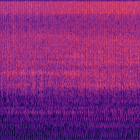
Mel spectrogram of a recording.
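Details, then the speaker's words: Used car being reviewed at a dealer, idling: even, steady diesel clatter with a solid low beat, no misses or uneven knocks, described as crisp; dipstick and oil cap show no blow-by, engine dry with no oil leaks. "Posisi udah nyala ya. Suara mesinnya terdengar masih renyah. Dari suara sangat jelas teman-teman, masih sangat renyah."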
